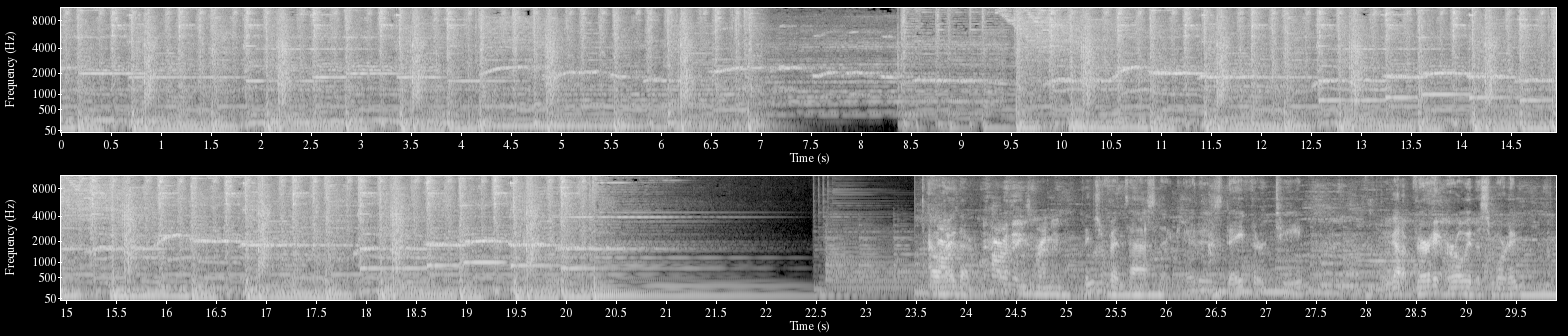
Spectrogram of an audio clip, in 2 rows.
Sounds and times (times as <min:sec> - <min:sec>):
Music: 0:00.0 - 0:29.9
Speech: 0:23.6 - 0:27.4, 0:28.2 - 0:29.6.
